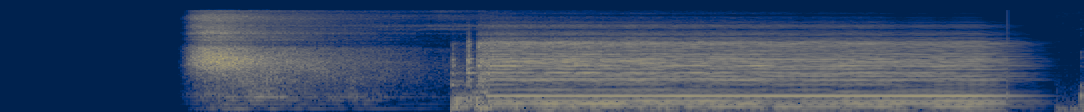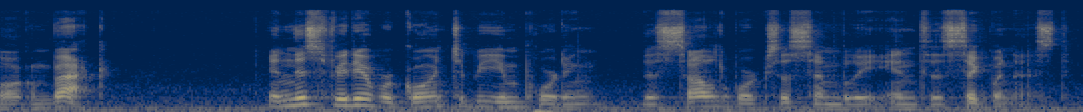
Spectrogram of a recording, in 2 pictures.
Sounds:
music
speech

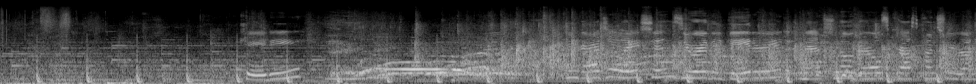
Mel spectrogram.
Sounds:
inside a large room or hall
speech
music

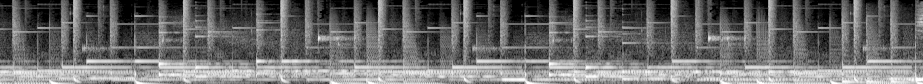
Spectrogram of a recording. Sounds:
music

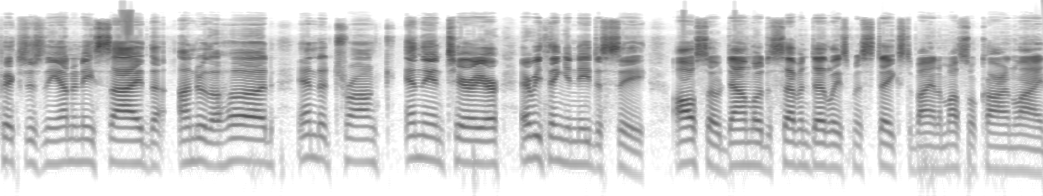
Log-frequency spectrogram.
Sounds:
speech

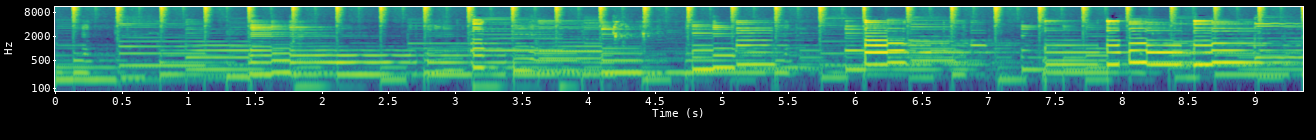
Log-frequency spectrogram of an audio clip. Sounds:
plucked string instrument
bass guitar
music
musical instrument
strum
guitar

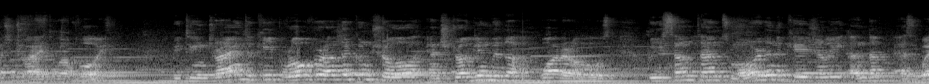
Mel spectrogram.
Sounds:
speech
music

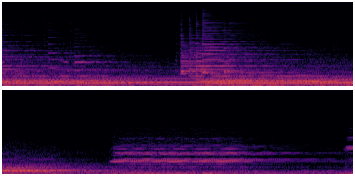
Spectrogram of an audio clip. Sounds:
classical music
organ
harpsichord
keyboard (musical)
music
musical instrument

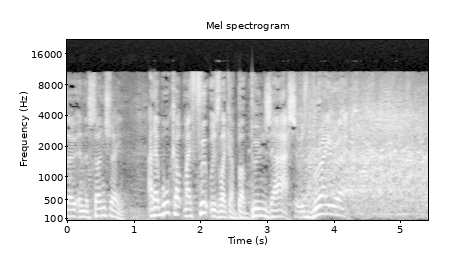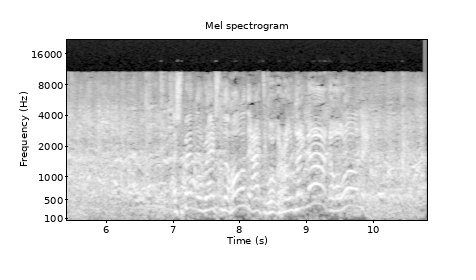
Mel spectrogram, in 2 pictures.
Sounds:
speech
narration

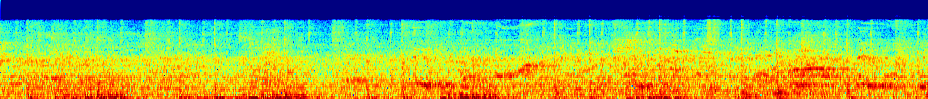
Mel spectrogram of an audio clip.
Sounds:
music
speech
pop music

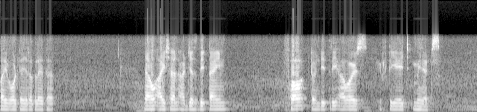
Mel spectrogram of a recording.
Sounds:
speech

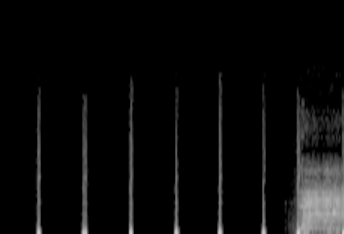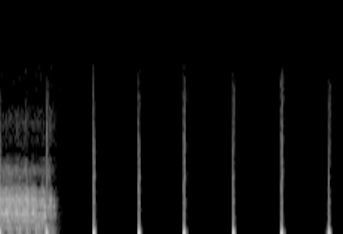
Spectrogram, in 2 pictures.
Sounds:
neigh

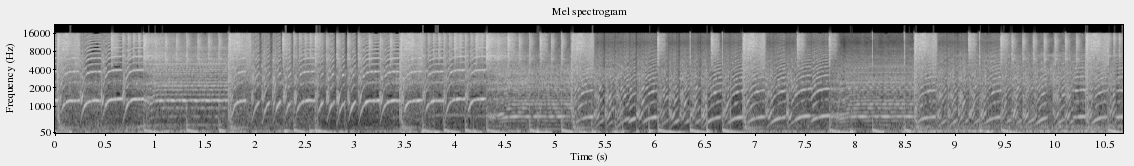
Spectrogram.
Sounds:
vehicle
motorboat
boat
music

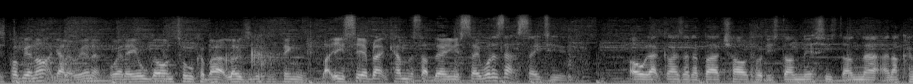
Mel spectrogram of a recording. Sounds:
speech
music

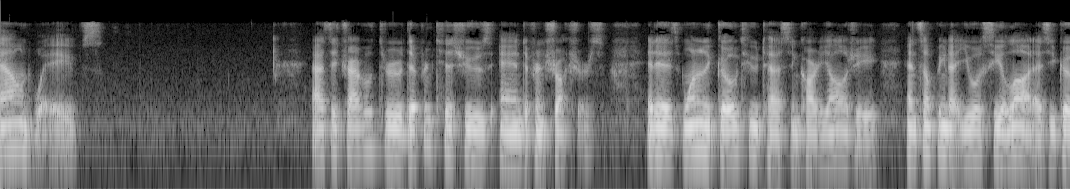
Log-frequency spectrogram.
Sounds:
speech

